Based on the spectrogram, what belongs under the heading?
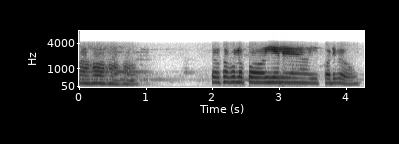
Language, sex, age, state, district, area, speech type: Odia, female, 60+, Odisha, Gajapati, rural, conversation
